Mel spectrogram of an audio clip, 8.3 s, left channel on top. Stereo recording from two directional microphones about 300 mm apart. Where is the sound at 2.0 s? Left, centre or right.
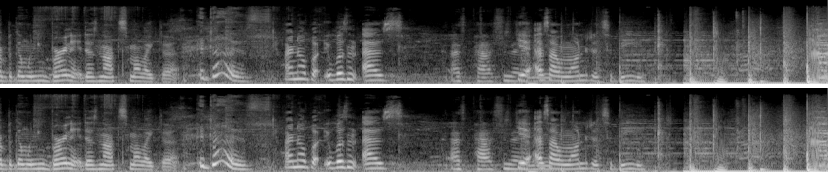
Right.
